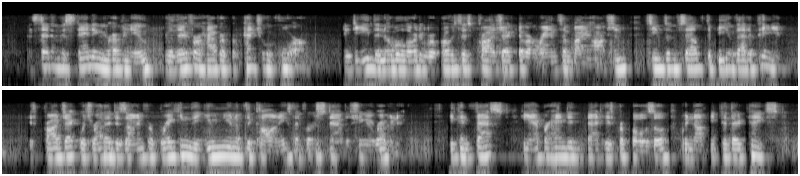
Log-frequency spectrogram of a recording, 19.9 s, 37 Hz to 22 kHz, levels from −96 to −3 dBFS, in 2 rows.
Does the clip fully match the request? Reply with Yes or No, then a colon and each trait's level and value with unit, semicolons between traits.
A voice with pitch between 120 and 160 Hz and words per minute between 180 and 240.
Yes: medium, 140 Hz; average, 185 wpm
